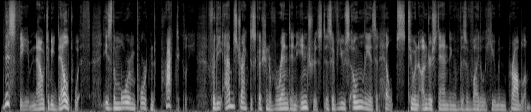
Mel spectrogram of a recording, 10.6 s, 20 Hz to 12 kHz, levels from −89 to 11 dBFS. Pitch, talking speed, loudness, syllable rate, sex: 135 Hz, 200 wpm, -24 LUFS, 5.5 syllables/s, male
